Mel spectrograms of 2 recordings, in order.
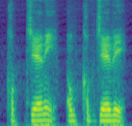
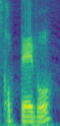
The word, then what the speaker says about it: Koptevo: MiG-29 shot down over Kopjevy. Actually, it's Koptevo, and but somehow the Ukrainians spelled it in some kind of a wonky, magical way, and it makes it impossible to pronounce in English.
